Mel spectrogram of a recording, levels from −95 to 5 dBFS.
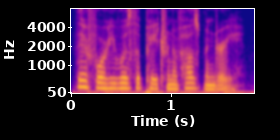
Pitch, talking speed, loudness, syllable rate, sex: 175 Hz, 230 wpm, -18 LUFS, 7.9 syllables/s, female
